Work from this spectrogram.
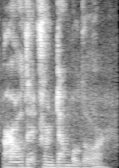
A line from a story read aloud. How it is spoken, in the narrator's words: growled Moody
